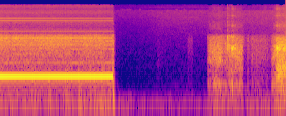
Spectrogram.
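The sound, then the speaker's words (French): A steady telephone tone sounds as a call is dialed, holding one pitch loudly for over a second before cutting off abruptly, leaving near silence and then a few crackly bursts of line noise. “on y va, c'est parti, on appelle Johan”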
